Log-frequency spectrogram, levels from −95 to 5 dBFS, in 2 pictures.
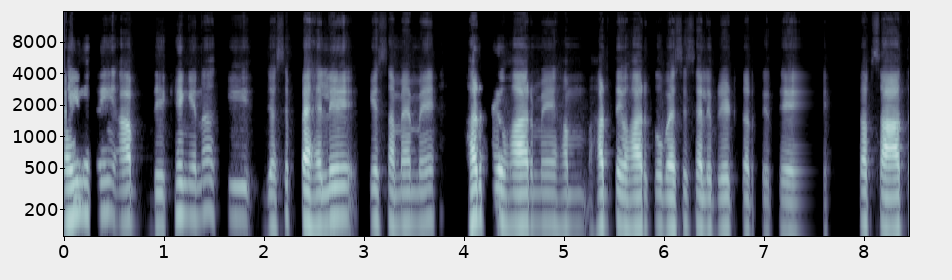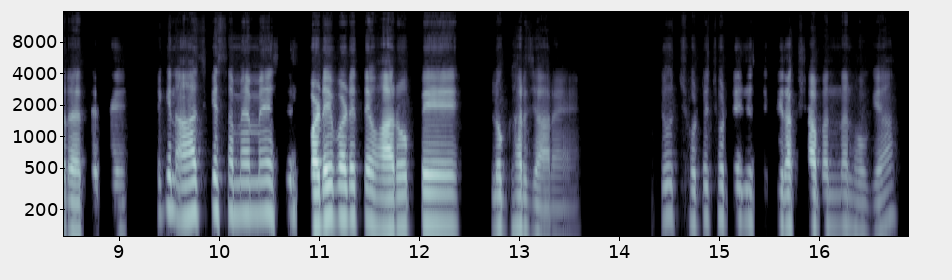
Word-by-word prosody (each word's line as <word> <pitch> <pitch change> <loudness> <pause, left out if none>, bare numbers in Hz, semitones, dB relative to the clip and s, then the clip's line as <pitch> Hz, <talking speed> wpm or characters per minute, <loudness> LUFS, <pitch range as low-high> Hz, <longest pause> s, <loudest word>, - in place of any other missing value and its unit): कहीं 165 +3 +5
न - - -1
कहीं 185 0 -5
आप 160 0 +2
देखेंगे 170 +5 -4
ना, 190 +3 -7
कि 170 -3 -11 0.2
जैसे 140 +4 -7
पहले 155 +3 +5
के 160 -1 -8
समय 145 -1 -3
में 150 +2 -5 0.4
हर 160 +1 +8
त्योहार 145 -3 +4
में 145 0 -4
हम 140 0 -10
हर 145 - +5
त्योहार 135 -1 +3
को 140 +1 -8
वैसे 135 +2 +1
सेलिब्रेट 130 -1 -4
करते 125 -1 -9
थे, 120 -2 -5 0.6
सब 150 - 0
साथ 135 -2 +7
रहते 120 -2 -4
थे, 115 0 -15
लेकिन 185 - -10
आज 180 +1 +1
के 200 - +1
समय 185 -2 -3
में 185 +1 -2
सिर्फ़ 185 +1 -15
बड़े-बड़े 170 +3 +6
त्योहारों 140 -4 +2
पे 145 0 +3 0.6
लोग 135 -1 -6
घर 135 -1 -4
जा 110 -4 -8
रहे 105 0 -15
हैं। 105 0 -26 0.8
जो 175 +1 -10
छोटे-छोटे 165 0 -12
जैसे 155 -2 -15
कि 145 - -8
रक्षाबंधन 140 0 -4
हो 120 -2 -15
गया, 120 +9 -14
145 Hz, 170 wpm, -22 LUFS, 135-170 Hz, 0.8 s, हर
